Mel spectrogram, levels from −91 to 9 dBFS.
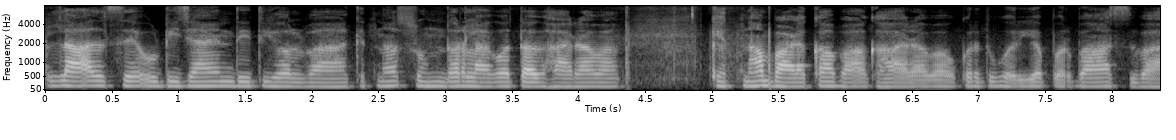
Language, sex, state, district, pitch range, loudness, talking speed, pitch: Bhojpuri, female, Bihar, Gopalganj, 145-160 Hz, -22 LUFS, 145 wpm, 150 Hz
